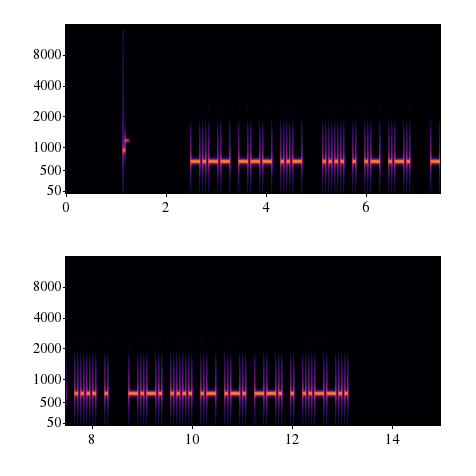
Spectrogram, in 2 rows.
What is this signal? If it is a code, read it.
Morse code, heard as a keyed tone, about 20 wpm, 700 Hz. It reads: YOU HEAR THE CHARGE?
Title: Sentences from Top 900 Words 20wpm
